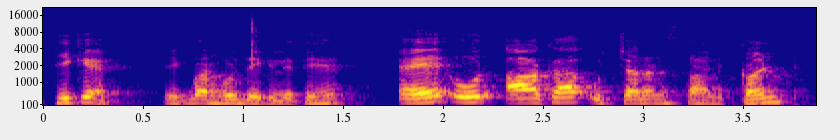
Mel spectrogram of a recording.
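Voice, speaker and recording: Guy teaching hindi grammar online, fairly high voice, says each vowel out loud then quizzes you. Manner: drills sounds aloud, asks and answers his own questions; repeats vowels slowly and loudly to demonstrate.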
